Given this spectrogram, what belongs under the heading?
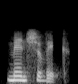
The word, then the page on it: Menshevik: Indian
